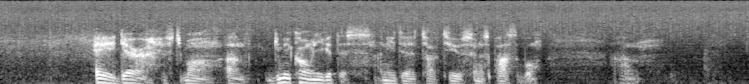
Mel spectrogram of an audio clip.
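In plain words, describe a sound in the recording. A man speaks into a phone with animation, close by.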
